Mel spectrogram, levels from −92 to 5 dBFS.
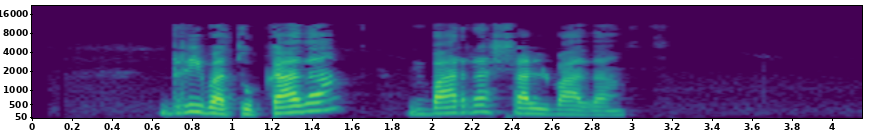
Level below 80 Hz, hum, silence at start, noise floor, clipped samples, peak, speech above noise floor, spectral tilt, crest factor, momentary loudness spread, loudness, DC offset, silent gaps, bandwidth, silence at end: -72 dBFS; none; 0.65 s; -73 dBFS; under 0.1%; -2 dBFS; 53 dB; -4.5 dB/octave; 22 dB; 16 LU; -20 LUFS; under 0.1%; none; 11.5 kHz; 1.2 s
